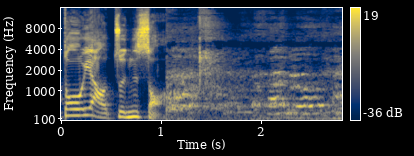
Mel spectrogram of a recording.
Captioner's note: laughter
